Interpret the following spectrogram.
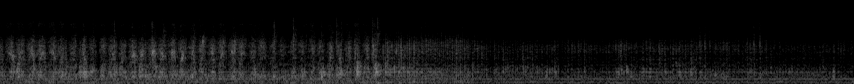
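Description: Cloth rubbing briskly over the upper of an Asics Ultrezza 2 football boot, wiping off leftover shoe cream with rapid strokes. The rubbing is loudest in the first half and turns softer about halfway through.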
